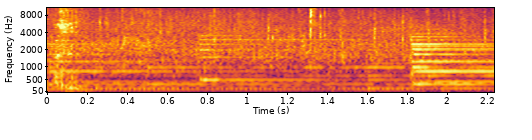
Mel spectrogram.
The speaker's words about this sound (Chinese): 拍手把荣耀归给神，哈利路亚。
